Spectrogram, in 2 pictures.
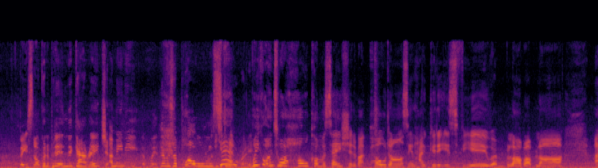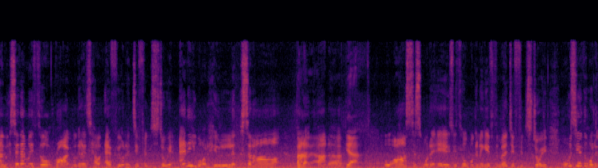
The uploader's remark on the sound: Pod on a plane. We recorded our pod up in the sky on the TUI flight to Palma, Majorca!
